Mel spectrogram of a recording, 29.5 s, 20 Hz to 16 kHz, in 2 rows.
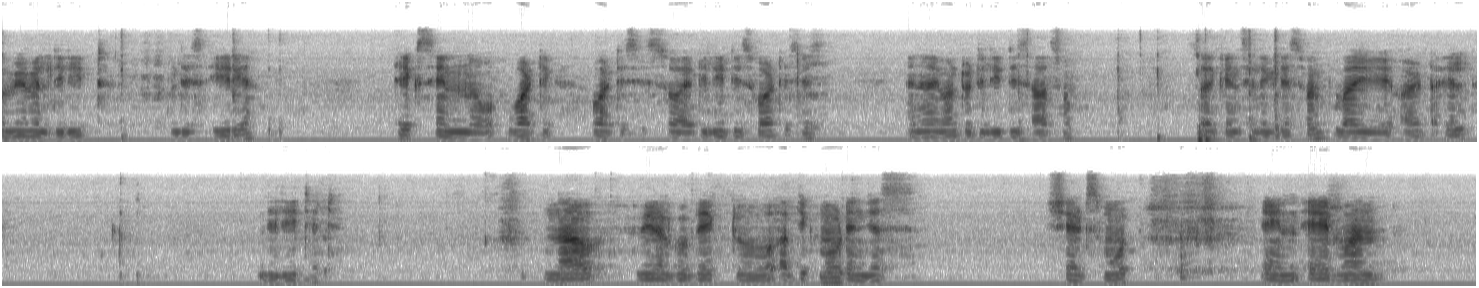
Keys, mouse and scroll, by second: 2.8 x, 7.4 middle click, 10.7 alt+click, 12.1 ctrl+l, 16.1 x, 18.7 middle click, 20.9 click, 23.3 right click, 27.9 click, 29.0 click.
